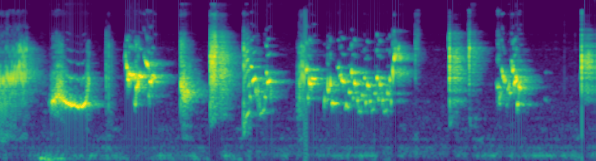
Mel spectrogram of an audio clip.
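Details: Budgerigar calling for hand training: a steady stream of warbling chatter, rapid buzzy trills and curved whistles, with few pauses.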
